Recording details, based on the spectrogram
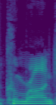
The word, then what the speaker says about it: Qumran: the Qumran community, which is how you pronounce it.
